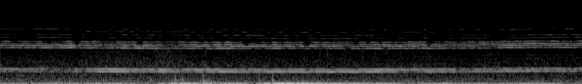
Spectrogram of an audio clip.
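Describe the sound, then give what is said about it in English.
A steady, eerie chorus of pigeon whistles, tiny bamboo or gourd flutes sewn into the tail feathers of flying pigeons, drones overhead, several pure tones layered and gently wavering as the flock passes, with a faint low rumble of background noise beneath. “That eerie thrumming, that noise of flying saucers from an old science fiction film, that's birds too. Those are pigeon whistles.”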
